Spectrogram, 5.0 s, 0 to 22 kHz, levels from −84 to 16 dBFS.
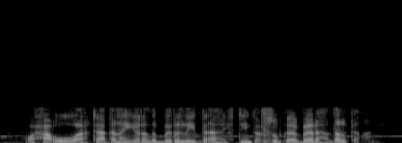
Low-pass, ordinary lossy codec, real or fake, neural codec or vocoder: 5.4 kHz; Opus, 64 kbps; fake; codec, 16 kHz, 2 kbps, X-Codec, HuBERT features, trained on general audio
